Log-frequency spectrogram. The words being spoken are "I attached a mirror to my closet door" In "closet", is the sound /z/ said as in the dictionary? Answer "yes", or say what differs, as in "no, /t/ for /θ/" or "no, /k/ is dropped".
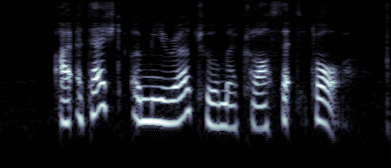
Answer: no, /s/ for /z/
